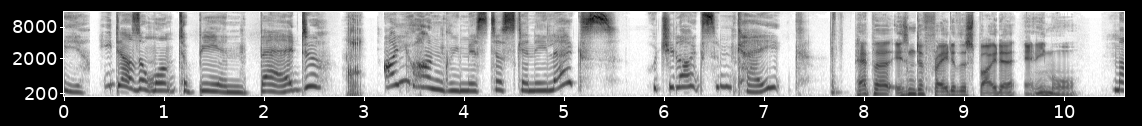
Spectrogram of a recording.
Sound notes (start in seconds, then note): 2.8 oinks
